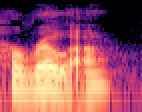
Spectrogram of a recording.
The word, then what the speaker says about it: Harilla: This interview was great, and it was written by our fall intern, Peter Harilla. He told me it rhymes with gorilla, so I knew how to say it correctly.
